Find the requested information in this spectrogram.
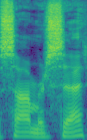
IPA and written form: ˈsʌmərˌsɛt (Somerset)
